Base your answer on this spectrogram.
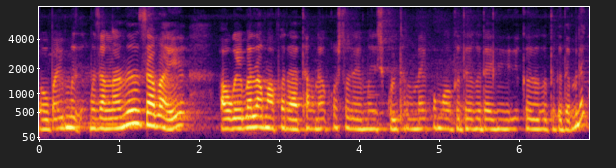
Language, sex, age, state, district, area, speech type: Bodo, female, 45-60, Assam, Udalguri, rural, spontaneous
